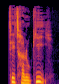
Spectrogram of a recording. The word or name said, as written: tetralogi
